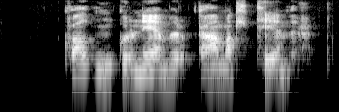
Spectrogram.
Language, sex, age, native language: Icelandic, male, 30-39, Icelandic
